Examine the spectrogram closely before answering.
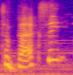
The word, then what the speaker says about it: Tabaxi: Is it pronounced Tabaxi? It is indeed.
